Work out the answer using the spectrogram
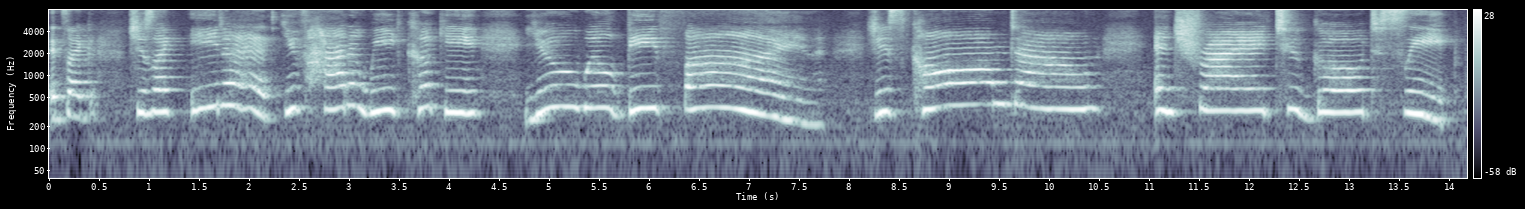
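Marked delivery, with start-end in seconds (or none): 1.4-13.9 very slow, dragged-out, pitched-up voice. Retelling what a friend said to the speaker: imitating the friend's very slow voice. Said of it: "her voice is so slow".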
